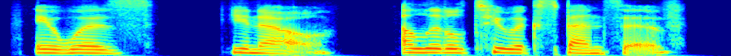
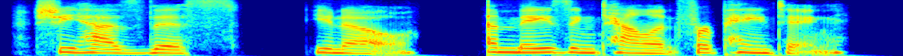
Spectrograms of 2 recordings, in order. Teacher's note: The intonation is flat. It doesn't go up. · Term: flat intonation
